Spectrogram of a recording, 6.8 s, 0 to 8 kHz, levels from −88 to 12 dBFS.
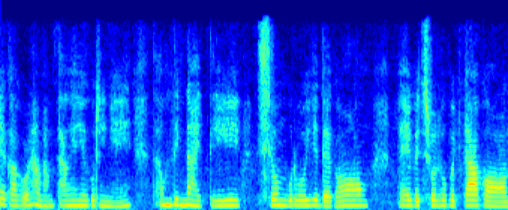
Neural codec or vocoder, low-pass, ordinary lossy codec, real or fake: codec, 16 kHz in and 24 kHz out, 0.8 kbps, FocalCodec, streaming, 65536 codes; 7.2 kHz; AAC, 32 kbps; fake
